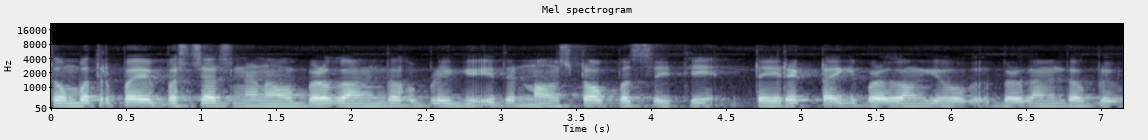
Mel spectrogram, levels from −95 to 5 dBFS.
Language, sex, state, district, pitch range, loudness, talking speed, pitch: Kannada, male, Karnataka, Belgaum, 125-135 Hz, -17 LUFS, 195 wpm, 130 Hz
